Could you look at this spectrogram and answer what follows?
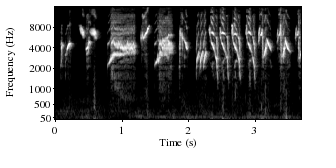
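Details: Singing grey-crowned goldfinch, recorded as training song for captive goldfinches. Quick, bright warbling phrases of whistled slurs alternate with longer nasal buzzing notes, building into a rapid chattering twitter.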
